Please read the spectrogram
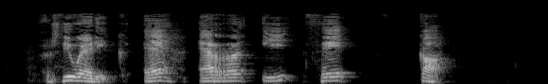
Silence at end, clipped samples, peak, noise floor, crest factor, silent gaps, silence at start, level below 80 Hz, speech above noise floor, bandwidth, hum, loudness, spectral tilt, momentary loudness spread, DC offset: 1.05 s; under 0.1%; -2 dBFS; -72 dBFS; 24 dB; none; 0.4 s; -60 dBFS; 48 dB; 11.5 kHz; none; -24 LUFS; -4 dB/octave; 15 LU; under 0.1%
